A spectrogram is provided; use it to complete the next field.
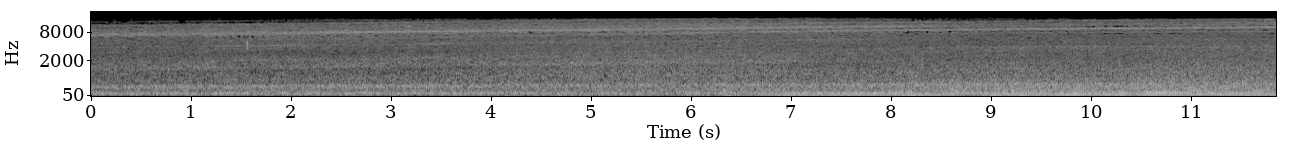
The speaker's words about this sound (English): Apply full thrust. Roger. Applying takeoff thrust.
